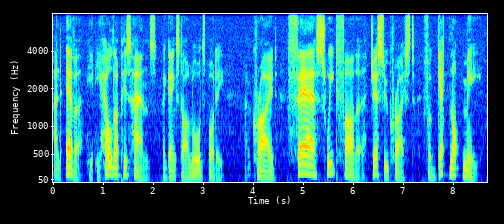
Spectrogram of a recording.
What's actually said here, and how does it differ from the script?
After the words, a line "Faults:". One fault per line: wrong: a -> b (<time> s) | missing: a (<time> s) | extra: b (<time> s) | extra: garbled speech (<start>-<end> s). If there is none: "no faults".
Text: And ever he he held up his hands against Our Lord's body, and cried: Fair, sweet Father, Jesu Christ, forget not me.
And ever he he held up his hands against Our Lord's body, and cried: Fair, sweet Father, Jesu Christ, forget not me.
Faults:
no faults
